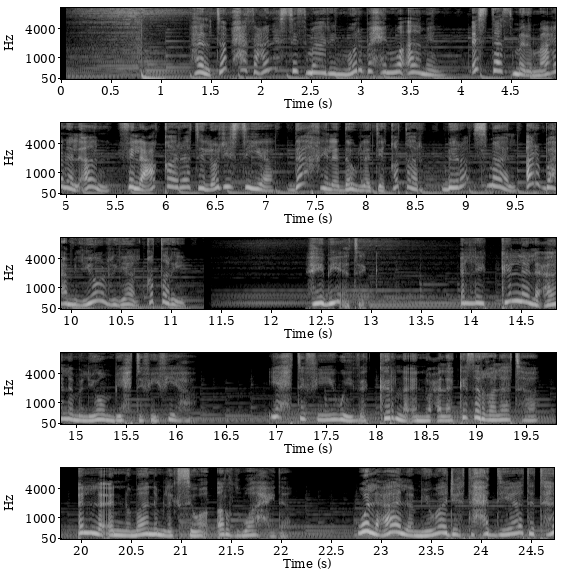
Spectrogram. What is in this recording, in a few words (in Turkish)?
Arapca Kadin klasik arapca misir; kadin sesler; klasik arapca seslendirme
